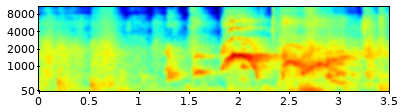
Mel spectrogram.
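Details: A Labrador Retriever puppy from a litter of six whines indoors after waking in the morning. Soft scattered murmurs build into one loud, drawn-out, high whine that rises and then trails off, with faint shuffling below.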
